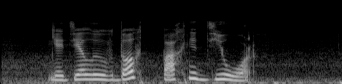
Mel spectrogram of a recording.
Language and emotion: Russian, neutral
